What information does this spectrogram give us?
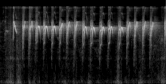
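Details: Brown-throated sunbird, known locally as kolibri kelapa, in lively chattering song used as a lure to get captive birds singing: a fast, steady run of high, thin sweeping notes, roughly three per second.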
